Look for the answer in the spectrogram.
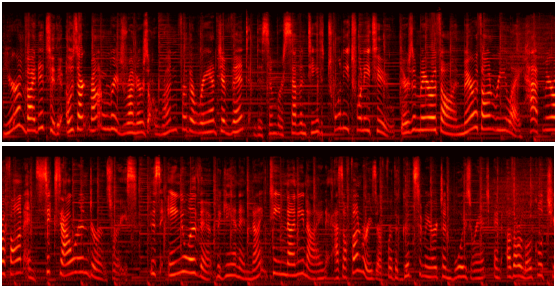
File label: promo radio mix; OMRR RFTR 2022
